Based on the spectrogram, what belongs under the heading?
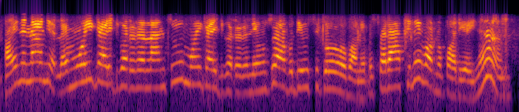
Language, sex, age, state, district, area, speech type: Nepali, female, 30-45, West Bengal, Kalimpong, rural, conversation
